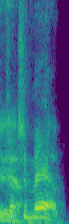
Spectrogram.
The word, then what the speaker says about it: rituximab: Okay, getting back into football shape and whatnot with the rituximab. Did I say that right? – Rituximab, yeah. Yeah. – Rituximab.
